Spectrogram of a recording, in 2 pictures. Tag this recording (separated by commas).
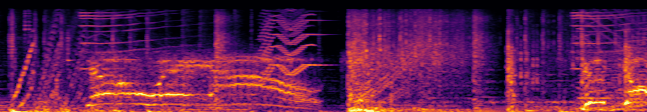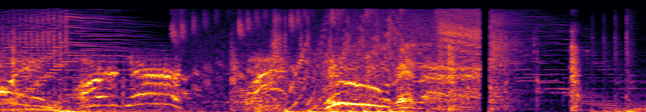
Music, Speech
